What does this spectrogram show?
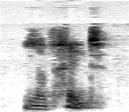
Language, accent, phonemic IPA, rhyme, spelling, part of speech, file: English, Southern England, /ˌlʌvˈheɪt/, -eɪt, love-hate, adjective / verb, LL-Q1860 (eng)-love-hate.wav
- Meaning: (adjective) Of a relationship: involving feelings of both love and hate, often simultaneously; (verb) To feel both love and hate (for someone or something), often simultaneously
